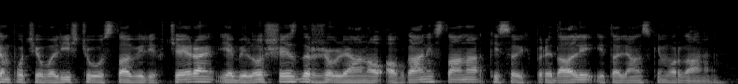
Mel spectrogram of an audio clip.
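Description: Throughout, the resampler restarted on every block: each 100 ms block was converted from 48 kHz to 16 kHz in isolation, so its edges lacked the true neighbouring samples and carry a small error. This is heard as steady ticks at 10 Hz, present only while speech is.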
